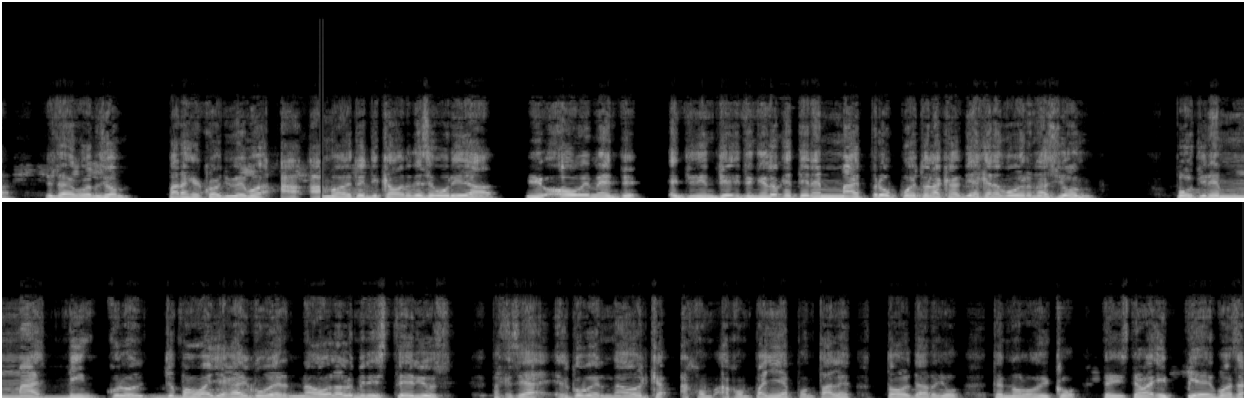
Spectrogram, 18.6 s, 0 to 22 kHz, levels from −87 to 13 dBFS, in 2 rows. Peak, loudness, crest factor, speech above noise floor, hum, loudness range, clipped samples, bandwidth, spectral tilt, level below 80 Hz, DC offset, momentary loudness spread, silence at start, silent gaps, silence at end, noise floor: -4 dBFS; -20 LUFS; 14 dB; 51 dB; none; 4 LU; under 0.1%; 11.5 kHz; -6.5 dB/octave; -70 dBFS; under 0.1%; 7 LU; 0 s; none; 0 s; -70 dBFS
